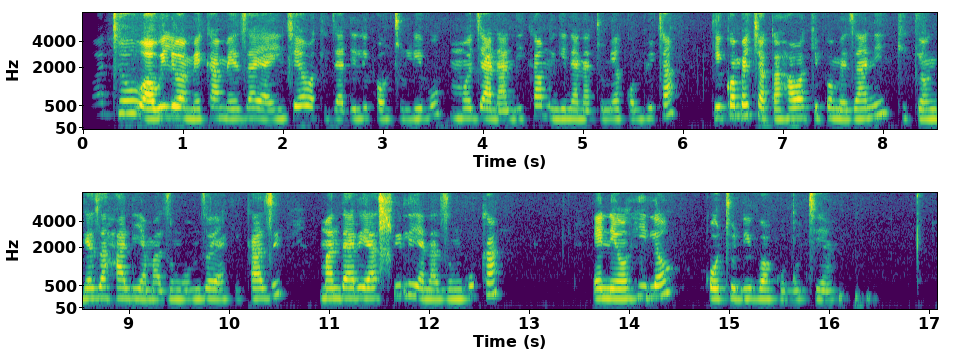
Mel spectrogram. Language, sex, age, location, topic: Swahili, female, 25-35, Nairobi, education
